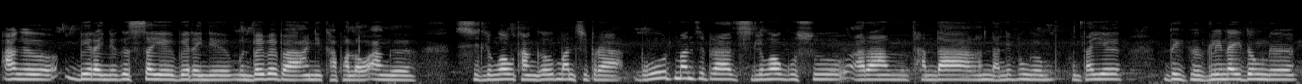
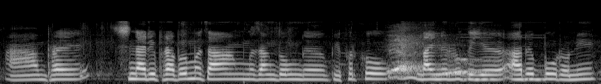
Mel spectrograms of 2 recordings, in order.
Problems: constant background noise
